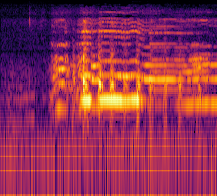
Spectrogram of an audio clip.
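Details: Rooster crowing in a chicken coop, from a recording of chickens clucking and scratching; a loud, harmonic, drawn-out crow rising after half a second and holding with stacked bands for about a second and a half.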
